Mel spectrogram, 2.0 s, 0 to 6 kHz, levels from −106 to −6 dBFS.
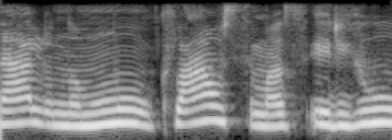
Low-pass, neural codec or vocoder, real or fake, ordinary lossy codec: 5.4 kHz; none; real; AAC, 48 kbps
